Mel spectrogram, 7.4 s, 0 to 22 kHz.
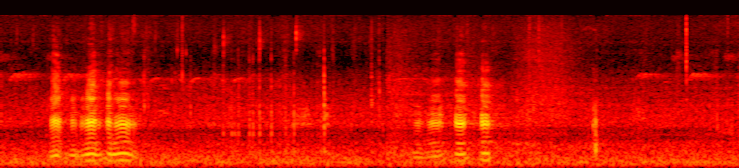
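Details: Domestic duck at Hachimanyama Park animal house, Tochigi, Japan, 30 April 2018, giving two bursts of harsh, nasal quacks, three or four in quick succession each time, over a steady background hum.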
